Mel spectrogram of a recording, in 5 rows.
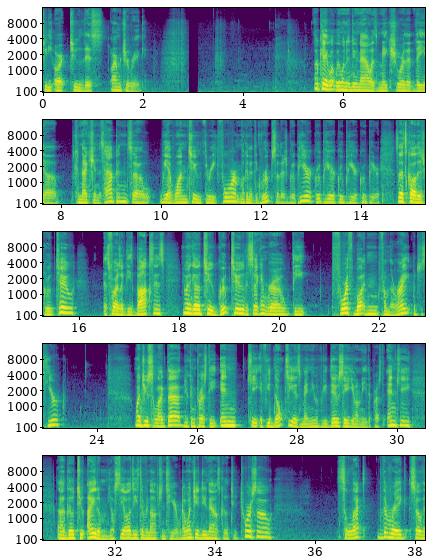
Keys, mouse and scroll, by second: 3.0 Insert, 22.8 click, 23.0 click, 31.5 click, 31.6 click, 34.1 click, 34.2 click, 36.5 click, 36.7 click.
